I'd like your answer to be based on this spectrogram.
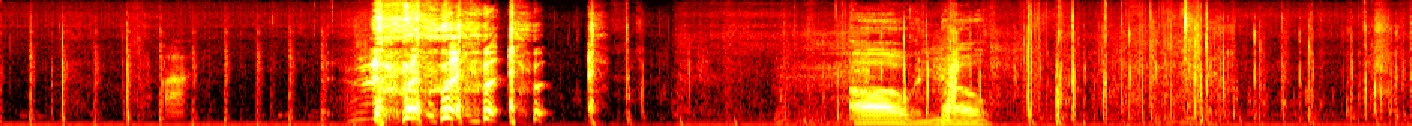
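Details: Two harsh, rapid coughing bursts with strained voiced throat sounds, separated by quiet keyboard and mouse clicking, while a person plays a Roblox game; violent cough.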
